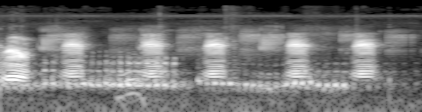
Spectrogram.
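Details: Indian bullfrog, yellow-coloured, recorded in a village: six evenly spaced, honking croaks about every half to three-quarters of a second, with fainter overlapping calls between them and a faint steady high hum.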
